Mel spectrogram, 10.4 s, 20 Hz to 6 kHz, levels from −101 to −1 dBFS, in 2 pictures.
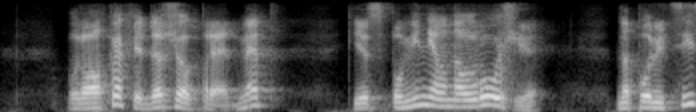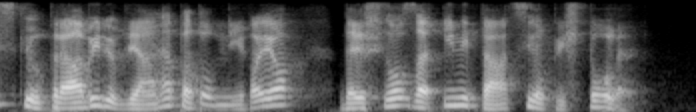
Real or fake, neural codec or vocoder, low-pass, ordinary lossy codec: fake; codec, 44.1 kHz, 2.6 kbps, DAC; 5.4 kHz; none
